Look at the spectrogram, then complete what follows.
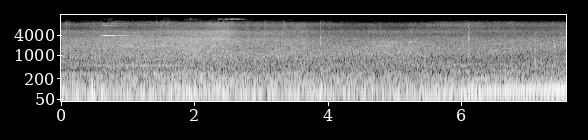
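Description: Motorcycle on the move: a steady low engine hum under wind and road noise, the hum rising a little near the end.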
